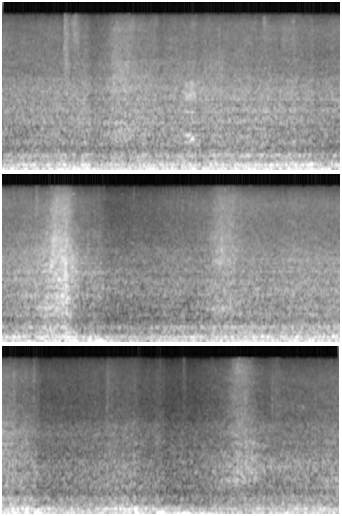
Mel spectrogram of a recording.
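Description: Steady engine and road rumble inside a moving car's cabin, with a brief louder swish about four seconds in.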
